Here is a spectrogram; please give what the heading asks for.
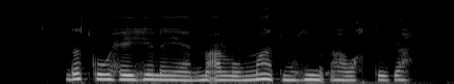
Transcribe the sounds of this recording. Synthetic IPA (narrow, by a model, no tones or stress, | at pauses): d̪ɐd̪kʰʊwɑħɑjɦɛlɛjaːnmɑ̰ʕluːmaːd̪mʊɦiːmɐhwɑqt̪ʰɪɣɐ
